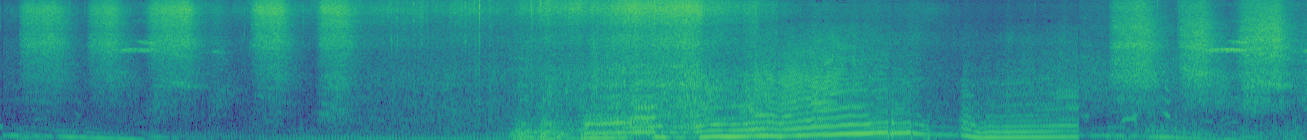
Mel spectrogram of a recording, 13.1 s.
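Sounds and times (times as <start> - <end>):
rally car engine accelerating: 0.0 - 13.0.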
